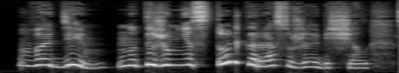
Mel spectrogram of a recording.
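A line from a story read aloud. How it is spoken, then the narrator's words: Indignant young woman exclaiming. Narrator (Russian): с нотками возмущения в голосе воскликнула девушка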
